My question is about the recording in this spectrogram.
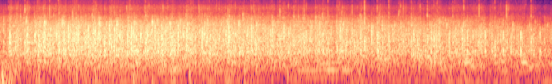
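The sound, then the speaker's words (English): Sustained audience applause for the events manager at a weekend party, a dense steady wash of many hands clapping at full volume for about eight seconds, tapering only slightly toward the end, with no voices standing out. “Events manager Beth Kunz, among many others, worked tirelessly to put this together, and I'd like a round of applause for Beth.”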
